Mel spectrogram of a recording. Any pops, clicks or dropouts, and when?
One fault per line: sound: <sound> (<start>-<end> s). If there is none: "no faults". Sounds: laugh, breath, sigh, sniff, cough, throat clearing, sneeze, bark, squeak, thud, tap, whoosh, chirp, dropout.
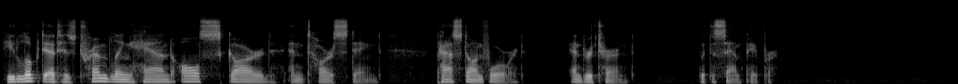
no faults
